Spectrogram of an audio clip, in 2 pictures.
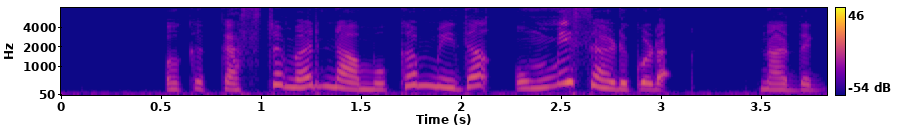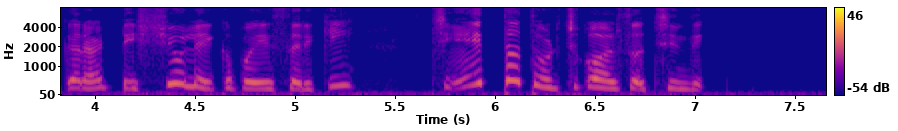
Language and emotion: Telugu, disgusted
